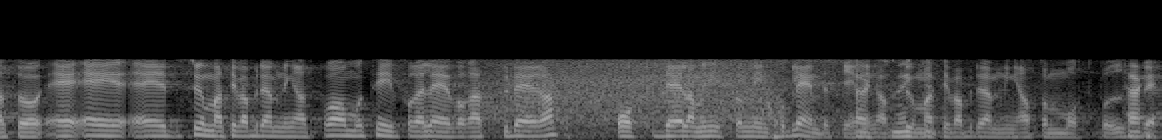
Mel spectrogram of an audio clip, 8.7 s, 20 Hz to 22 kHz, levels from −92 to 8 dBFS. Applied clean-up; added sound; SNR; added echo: none; Domestic sounds, home sounds; 13 dB; none.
